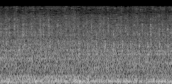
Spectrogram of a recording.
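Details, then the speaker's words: Car nearly warmed up at idle, before a timing light check with timing unknown: rough idle with light, fast clacking like marbles rattling, which the speaker attributes to a little reed valve; reed valve clatter. "That's a little reed valve here in the end. Sounds like a bunch of marbles floating around."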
